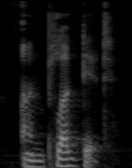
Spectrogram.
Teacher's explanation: If you use a pronoun it together, he unplugged it. Link the D with the next word it.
